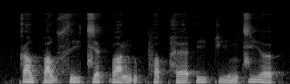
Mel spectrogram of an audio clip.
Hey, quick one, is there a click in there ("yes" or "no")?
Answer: no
